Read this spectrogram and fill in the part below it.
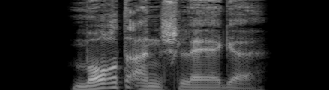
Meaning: nominative/accusative/genitive plural of Mordanschlag
- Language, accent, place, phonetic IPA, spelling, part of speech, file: German, Germany, Berlin, [ˈmɔʁtʔanˌʃlɛːɡə], Mordanschläge, noun, De-Mordanschläge.ogg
